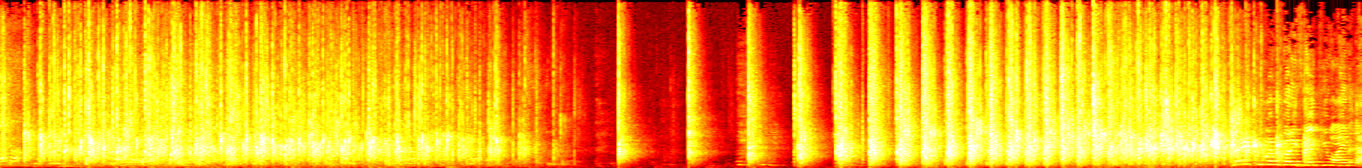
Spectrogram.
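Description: Audience in a comedy show breaks into loud, dense clapping that thins to scattered claps partway through, then swells again into full applause, with a voice joining faintly near the end.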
